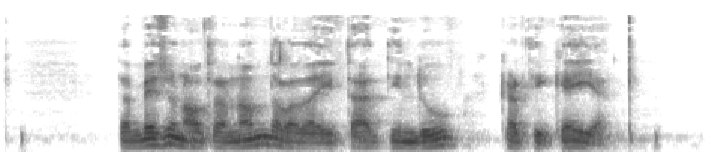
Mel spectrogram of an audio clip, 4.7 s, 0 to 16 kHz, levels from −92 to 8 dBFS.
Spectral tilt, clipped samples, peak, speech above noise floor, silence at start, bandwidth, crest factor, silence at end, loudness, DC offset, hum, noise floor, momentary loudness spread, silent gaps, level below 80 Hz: -6 dB/octave; under 0.1%; -6 dBFS; 50 dB; 0.8 s; 11.5 kHz; 20 dB; 0.6 s; -25 LUFS; under 0.1%; none; -74 dBFS; 13 LU; none; -56 dBFS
